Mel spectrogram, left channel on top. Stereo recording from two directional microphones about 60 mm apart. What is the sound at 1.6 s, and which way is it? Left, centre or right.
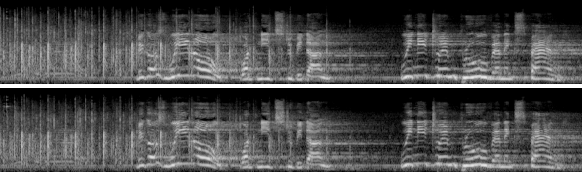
A man's voice, right.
